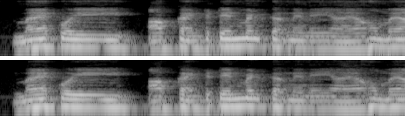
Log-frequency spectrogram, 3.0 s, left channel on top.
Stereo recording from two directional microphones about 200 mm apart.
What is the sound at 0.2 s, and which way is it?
A man's voice, 40° left (ahead or behind).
